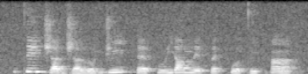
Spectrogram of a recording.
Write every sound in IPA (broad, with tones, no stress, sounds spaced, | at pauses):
t e˦ d͡ʒ a˦˨ d͡ʒ a˨ l o˨˦ d͡ʒ ĩ˦ h ɛ˦˨ f u˧ j a˦ m e˦ f ɛ˦ k͡p o˦˨ t ĩ˨˦ h ã˦˨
